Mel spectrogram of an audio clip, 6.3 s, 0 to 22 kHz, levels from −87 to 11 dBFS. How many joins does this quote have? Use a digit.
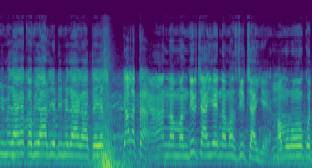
1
